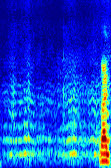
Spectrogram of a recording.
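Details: European hornet at an apiary where many hornets attack honeybee colonies; a steady droning buzz with layered harmonics, swelling slightly twice, then a man's voice breaks in at the end.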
